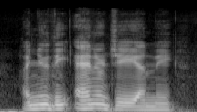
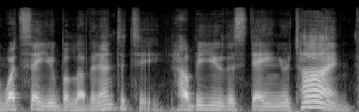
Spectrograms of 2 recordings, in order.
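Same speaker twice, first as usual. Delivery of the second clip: put-on grand, dramatic, old-stage theatrical declaiming. Retelling what a channeled warrior entity said: imitating a dramatic Shakespearean voice. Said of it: "It's like Shakespeare, like Shakespearean. It's very dramatic".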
